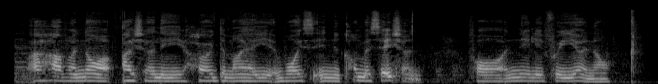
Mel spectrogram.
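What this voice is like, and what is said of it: Mandarin-sounding accent. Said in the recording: “She woke up from surgery with a Mandarin accent.”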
